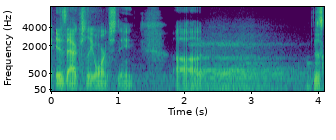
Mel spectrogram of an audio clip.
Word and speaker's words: Ornstein: same way, so there are different ways to pronounce that, but this guy's name is actually Ornstein.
